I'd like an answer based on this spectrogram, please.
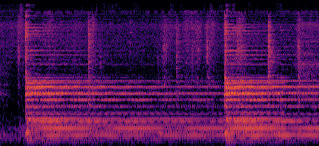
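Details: Grandfather clock chime rods struck once each and ringing out clear and long with even decay and no dull damping, tested after bracing the sound board to hold alignment with the rods; no hammer damping found, chimes sound properly.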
